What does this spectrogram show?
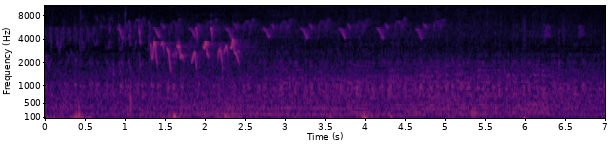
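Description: Small birds chirping in quick, downward-sliding notes, busiest in the first few seconds and thinning out after, over a faint steady hum.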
